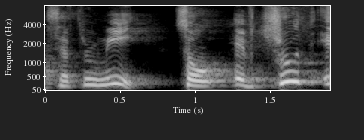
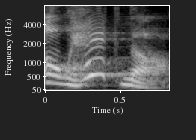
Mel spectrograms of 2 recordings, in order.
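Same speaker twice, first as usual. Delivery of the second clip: put-on preteen boy voice, said his own way; 2 semitones higher than usual. Reading scripture aloud, imitating a child saying the phrase. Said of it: "I'm gonna say it like my, my eleven-year-old son says it".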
